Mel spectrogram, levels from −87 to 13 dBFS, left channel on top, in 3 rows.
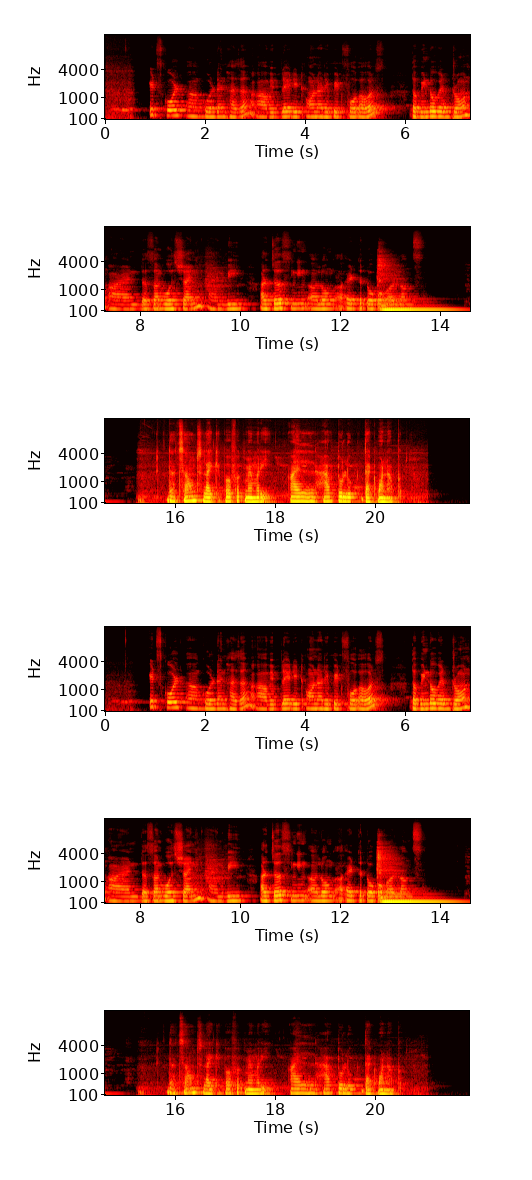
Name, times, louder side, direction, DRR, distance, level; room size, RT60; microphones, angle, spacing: voice 1, 0.9-5.5 6.1-10.0 10.4-13.7, right 1 dB, 20° right, 0.4 m, -29 dB
Guitar, 12.7-14.4, right 2 dB, 65° right, 1.0 m, -21 dB
voice 2, 15.8-20.9, left 6 dB, 70° left, 0.3 m, -21 dB
9.9 x 4.3 x 4.0 m
head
